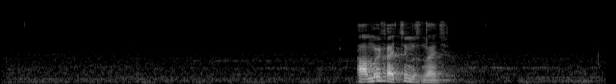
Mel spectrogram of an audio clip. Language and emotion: Russian, neutral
